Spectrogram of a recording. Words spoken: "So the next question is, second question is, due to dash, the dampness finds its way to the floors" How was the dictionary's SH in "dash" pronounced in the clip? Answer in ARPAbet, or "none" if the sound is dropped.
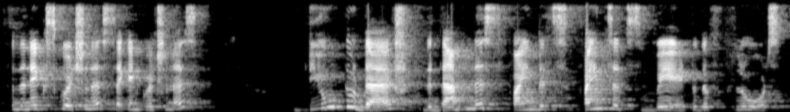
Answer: SH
